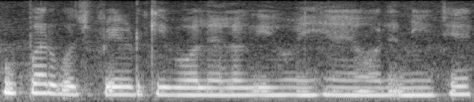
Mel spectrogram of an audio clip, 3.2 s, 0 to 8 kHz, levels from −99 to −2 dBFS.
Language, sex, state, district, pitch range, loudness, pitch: Hindi, female, Chhattisgarh, Bilaspur, 215-235 Hz, -14 LUFS, 220 Hz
